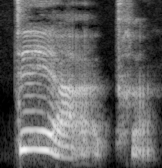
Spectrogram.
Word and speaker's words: théâtre: Numéro 8, le théâtre. Le théâtre. This word is usually quite intimidating for English speakers because they don't know with the H and everything. We don't pronounce the H.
